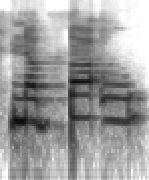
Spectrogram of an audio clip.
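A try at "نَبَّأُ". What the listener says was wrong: Okay, so why did you say, why did you join the noon to the ba? Is there a shadda there?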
